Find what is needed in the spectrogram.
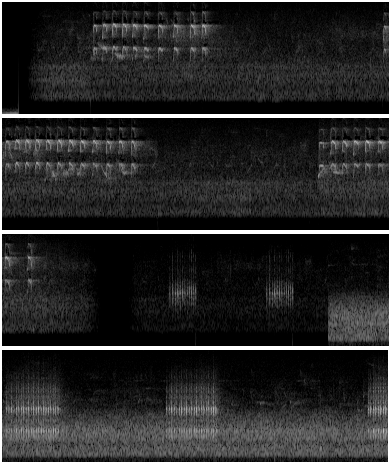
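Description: Lesser spotted woodpecker calling: three bursts of quick, high, evenly repeated notes, then a few separate, lower single notes over a background hiss.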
